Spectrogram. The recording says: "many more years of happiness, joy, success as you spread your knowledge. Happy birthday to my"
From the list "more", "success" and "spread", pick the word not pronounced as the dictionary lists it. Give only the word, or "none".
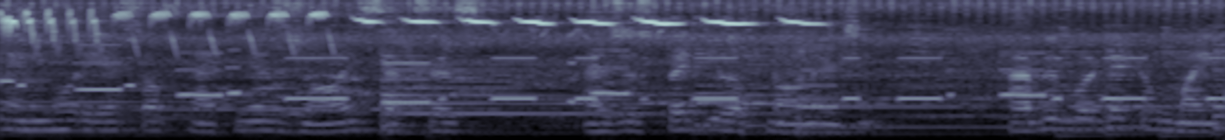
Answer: spread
